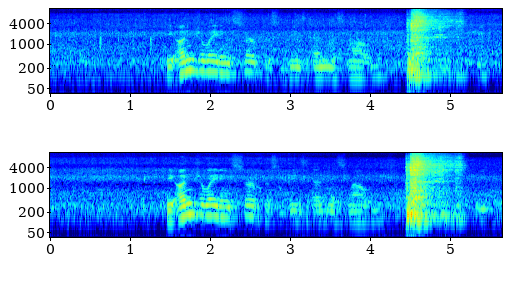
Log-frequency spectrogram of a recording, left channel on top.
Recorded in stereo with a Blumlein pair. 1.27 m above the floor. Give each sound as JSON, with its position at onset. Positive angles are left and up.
{"t": 1.5, "sound": "a man speaking", "azimuth_deg": -15, "distance_m": 0.6}
{"t": 4.4, "sound": "breaking glass", "azimuth_deg": -45, "distance_m": 4.5}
